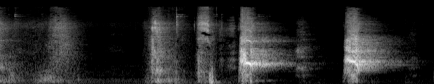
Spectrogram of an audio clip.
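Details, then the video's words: Pip, a pet Miniature Schnauzer going mad, gives a few sharp barks and yips with short gaps between them, quiet between bursts. "Crazy Mini Schnauzer"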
